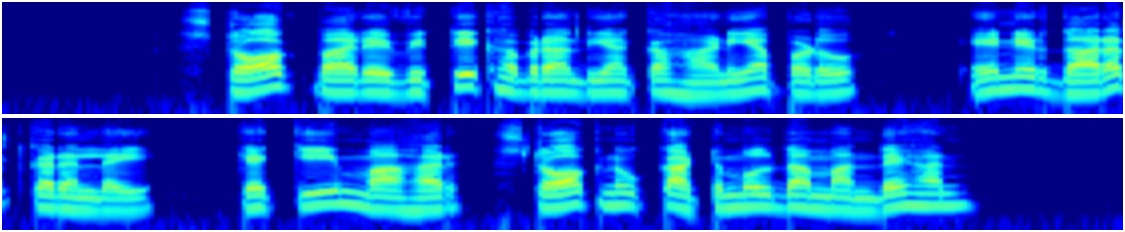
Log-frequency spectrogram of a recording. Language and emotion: Punjabi, neutral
